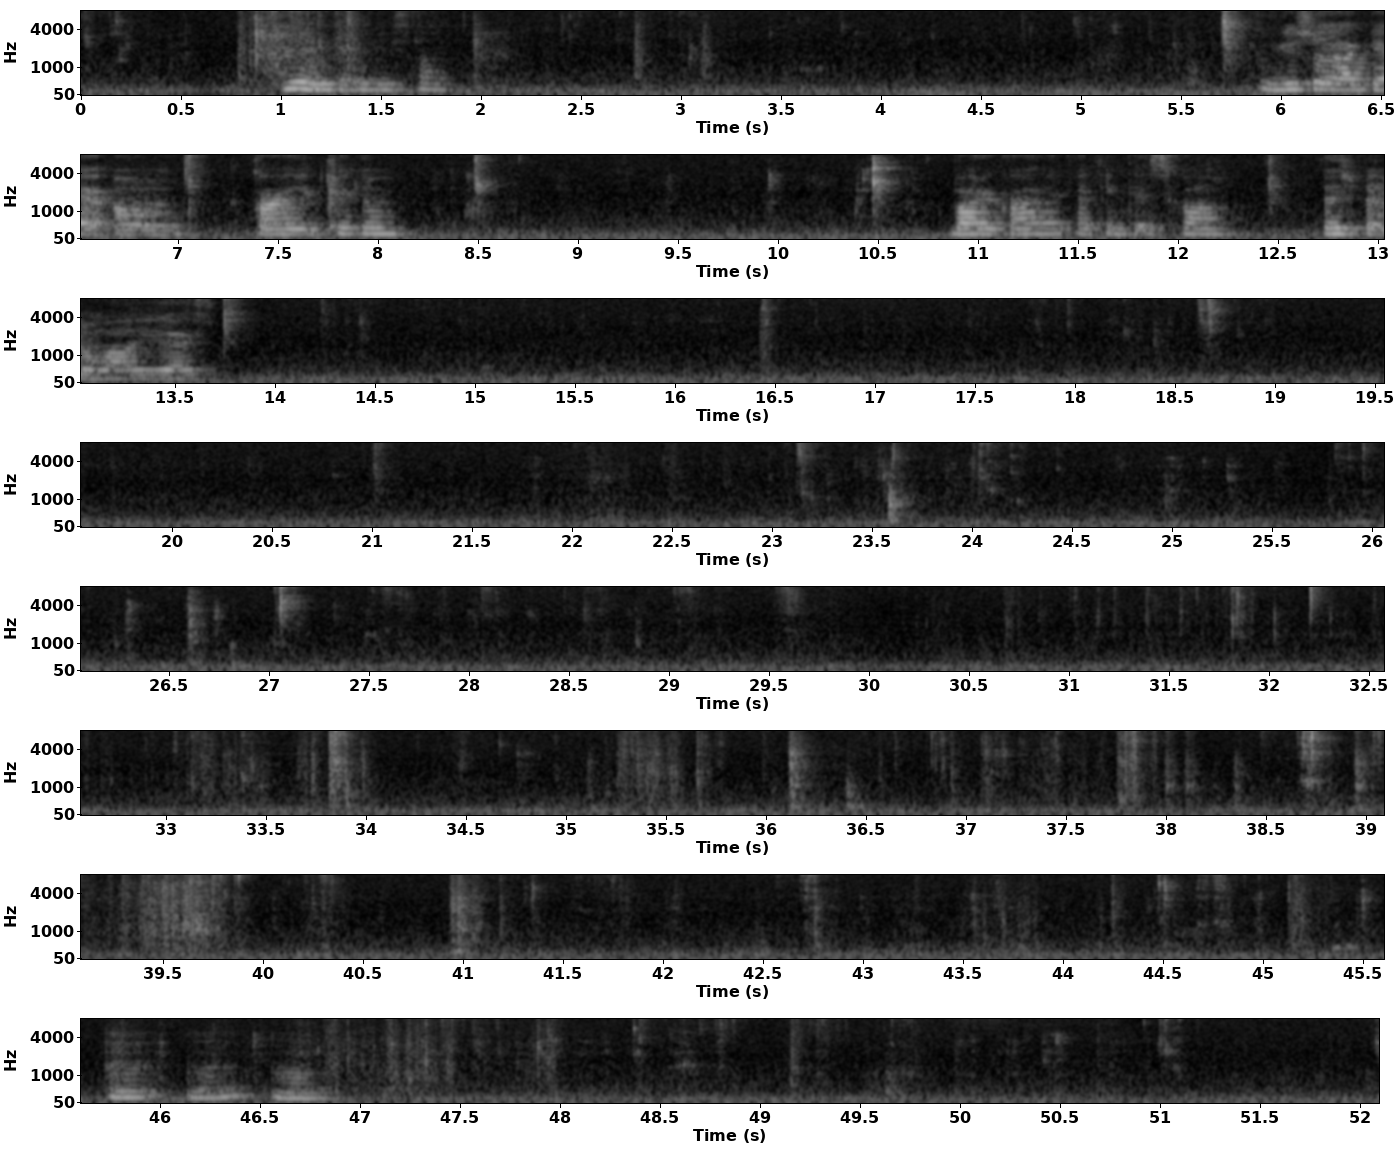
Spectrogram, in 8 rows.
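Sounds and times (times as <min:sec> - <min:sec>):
steady low hum: 0:00.0 - 0:52.0
chewing chicken wing: 0:21.8 - 0:45.7, 0:46.4 - 0:51.3.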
